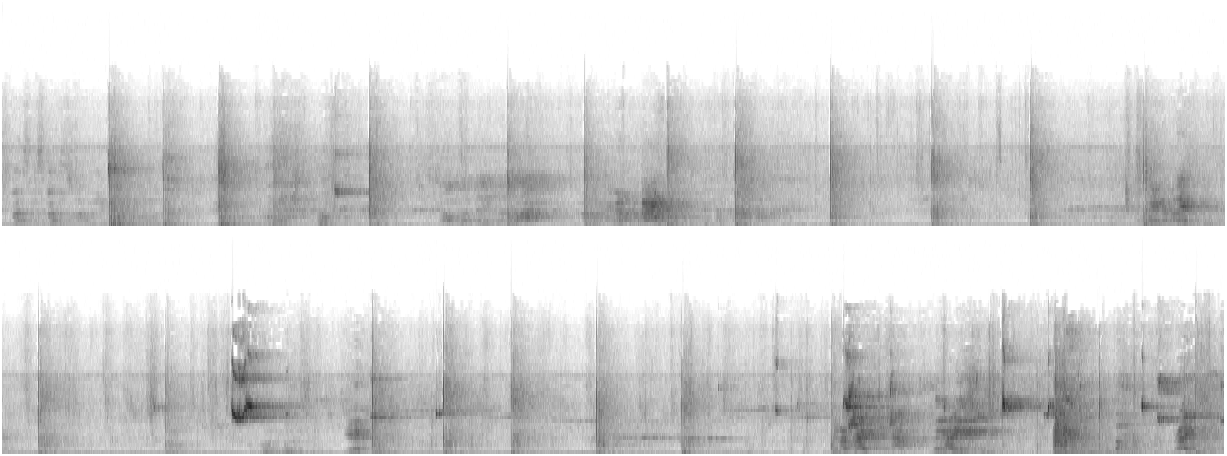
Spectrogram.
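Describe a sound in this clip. A basketball bounces repeatedly on a hard court.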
